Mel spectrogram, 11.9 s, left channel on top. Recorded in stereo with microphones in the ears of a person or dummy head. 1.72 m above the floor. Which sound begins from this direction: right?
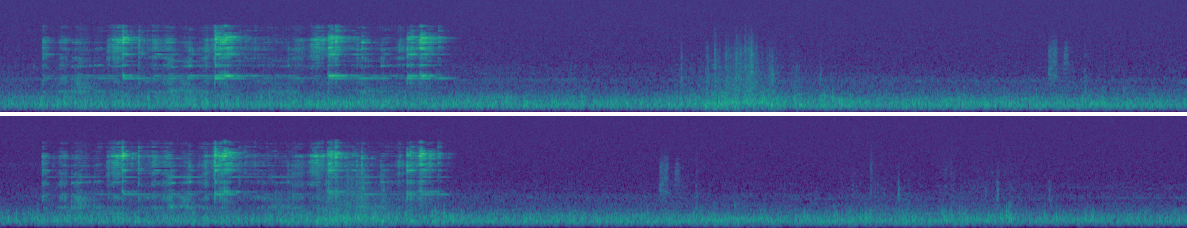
Cutlery clinking, at 0.4 s.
